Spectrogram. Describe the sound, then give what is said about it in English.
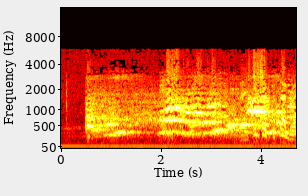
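A dense crowd murmur swells in abruptly and grows louder partway through, many overlapping voices blending into a steady, bustling roar of a large crowd of citizens carrying torches, gathering outdoors in the main market square of Troy. “Big crowd growing every minute. It seems as if every citizen of Troy is coming into this market square carrying torches.”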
